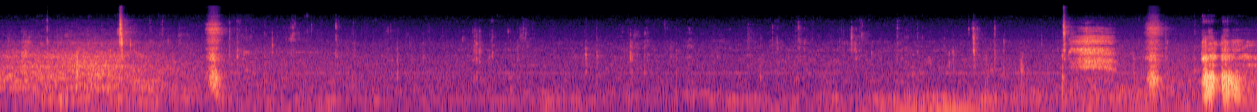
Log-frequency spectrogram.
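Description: Close-up mouth sounds of a man chewing crispy smashed fried chicken (ayam geprek) eaten by hand: wet chewing with small lip smacks and clicks, and a few louder mouth noises near the end.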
